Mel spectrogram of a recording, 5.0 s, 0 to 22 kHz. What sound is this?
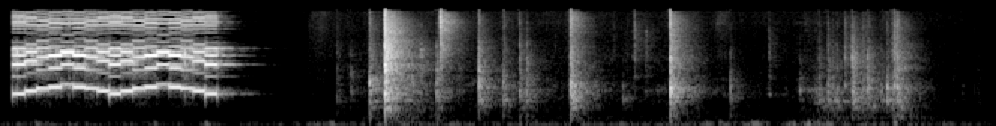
Doorbell playling ascending and descending melody. The sound of picking up the headphone and putting it back. Recorded with Zoom H1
